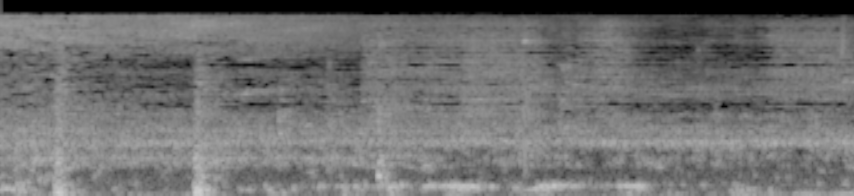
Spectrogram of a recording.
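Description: LHB passenger coaches rolling slowly past at arrival speed: a steady rumble with a low hum, broken by a few sharp clunks of wheels over rail joints.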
